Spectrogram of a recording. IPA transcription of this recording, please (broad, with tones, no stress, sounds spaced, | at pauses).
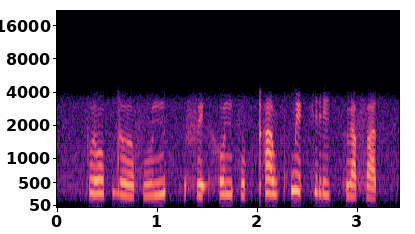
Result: k l oː˦˥ p̚ d ɤː˨˩ f u˦˥ n | f e˨˩ ʔ h o˧ n f o˨˩ k̚ tʰ a˧ w kʰ w e˥˩ ʔ k r iː˨˩ k̚ h ɯ˨˩ a̯ f a˨˩ t̚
